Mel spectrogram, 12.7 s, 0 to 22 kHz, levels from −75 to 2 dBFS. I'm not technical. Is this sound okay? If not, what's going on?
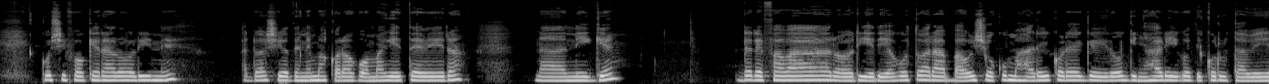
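Yes, nothing in this speech recording stands out as a technical fault.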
